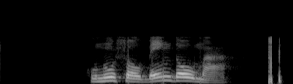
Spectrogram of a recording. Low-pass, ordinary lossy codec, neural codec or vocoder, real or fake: 3.6 kHz; Opus, 64 kbps; none; real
